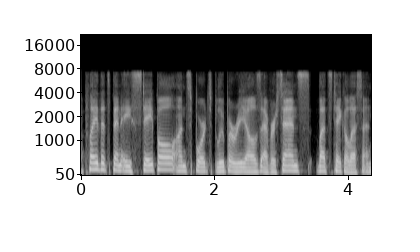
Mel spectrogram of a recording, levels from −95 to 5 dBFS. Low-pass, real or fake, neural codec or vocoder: 7.2 kHz; fake; codec, 16 kHz in and 24 kHz out, 1 kbps, XY-Tokenizer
